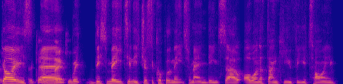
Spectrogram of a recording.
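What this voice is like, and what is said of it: Strong accent, hard to understand. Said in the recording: “I've got a really strong accent and I'm hard to understand”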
